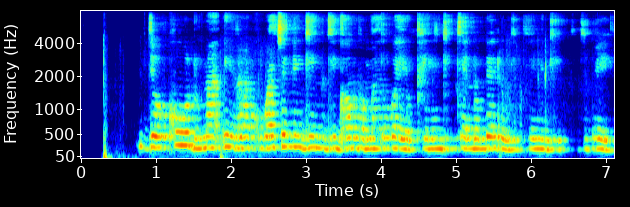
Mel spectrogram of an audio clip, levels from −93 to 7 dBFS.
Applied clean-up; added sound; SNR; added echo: neural mask model DeepFilterNet 3.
